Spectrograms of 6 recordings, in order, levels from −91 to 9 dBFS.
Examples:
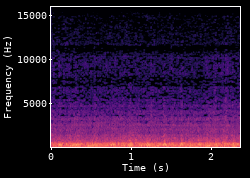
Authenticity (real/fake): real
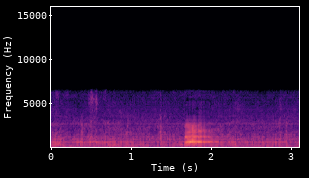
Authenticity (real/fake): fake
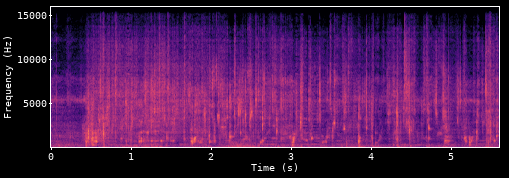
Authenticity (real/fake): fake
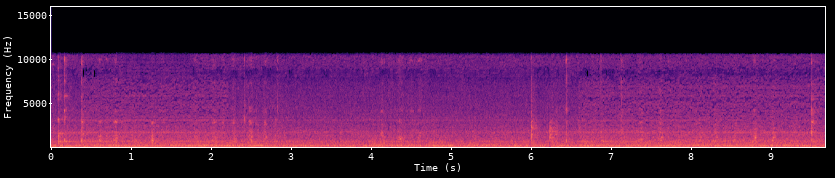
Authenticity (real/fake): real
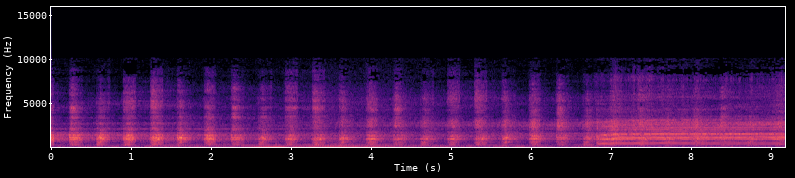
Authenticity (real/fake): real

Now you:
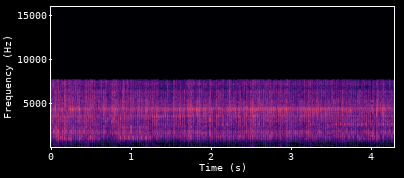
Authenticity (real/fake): real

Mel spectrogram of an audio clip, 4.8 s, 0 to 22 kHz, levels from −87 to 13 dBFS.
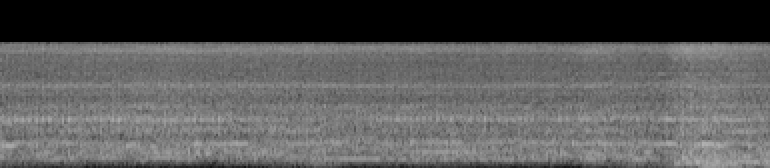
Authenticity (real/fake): fake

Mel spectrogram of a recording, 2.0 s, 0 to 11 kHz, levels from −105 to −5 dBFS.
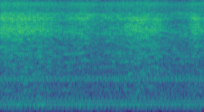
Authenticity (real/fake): real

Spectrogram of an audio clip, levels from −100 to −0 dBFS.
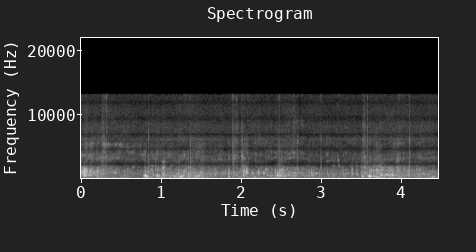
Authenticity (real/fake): fake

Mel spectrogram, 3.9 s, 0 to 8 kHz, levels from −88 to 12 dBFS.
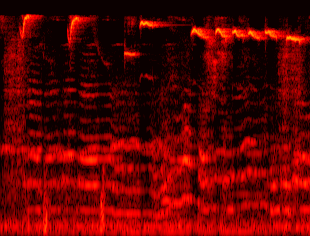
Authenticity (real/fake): real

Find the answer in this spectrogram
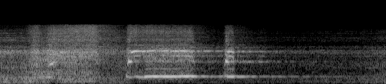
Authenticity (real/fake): real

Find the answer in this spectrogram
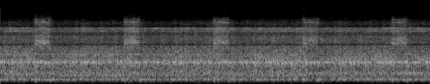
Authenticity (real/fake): real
